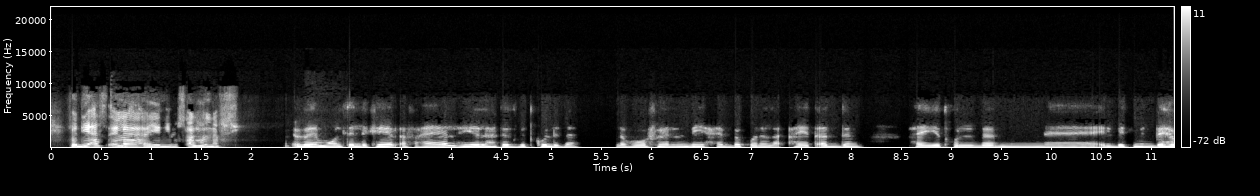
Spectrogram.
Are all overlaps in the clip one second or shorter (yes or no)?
yes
